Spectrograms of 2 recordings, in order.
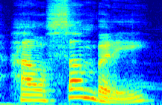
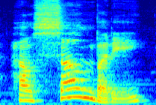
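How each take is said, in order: No difference in how they are said.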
